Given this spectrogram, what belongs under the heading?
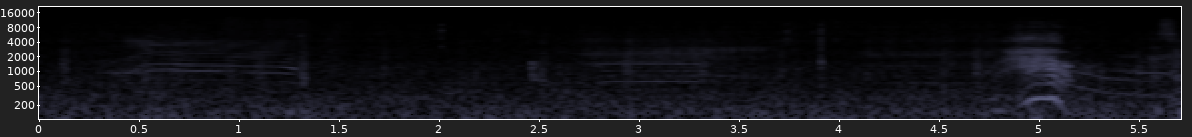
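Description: Sheep bleat inside a barn in the video game The Last of Us Part II. Several wavering bleats from a flock come one after another at moderate distance over a steady ambient hiss, with a louder call near the end.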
